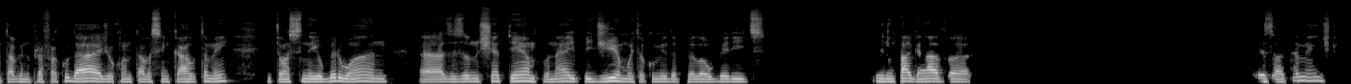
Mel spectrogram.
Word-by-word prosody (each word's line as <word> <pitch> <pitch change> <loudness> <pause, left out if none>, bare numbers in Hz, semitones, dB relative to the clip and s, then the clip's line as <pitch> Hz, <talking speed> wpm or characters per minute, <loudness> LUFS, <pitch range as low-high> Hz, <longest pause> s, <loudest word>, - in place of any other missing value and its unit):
estava 120 +1 -4
indo 120 - -3
pra 120 0 -4
faculdade 140 -1 +3
ou 125 - -2
quando 125 +1 -3
estava 125 0 -3
sem 130 +1 -2
carro 125 -1 0
também, 145 +3 -1 0.4
então 125 -2 -2
assinei 130 +1 +1
Uber 140 +6 +3
One. 135 -1 +1 0.3
Ah, 120 -1 +1
às 120 - -3
vezes 125 +1 -2
eu 135 - +3
não 135 - -1
tinha 145 +2 0
tempo, 145 -2 +1
né, 135 +4 0
e 135 - +2
pedia 135 +3 +4
muita 130 -2 -3
comida 130 -1 -2
pela 125 +1 -1
Uber 125 +1 0
Eats. 125 -2 -1 1.1
E 135 -1 +1
não 135 - +2
pagava 130 -2 +2 2.9
Exatamente. 160 +5 -2
130 Hz, 145 wpm, -22 LUFS, 125-140 Hz, 2.9 s, pedia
